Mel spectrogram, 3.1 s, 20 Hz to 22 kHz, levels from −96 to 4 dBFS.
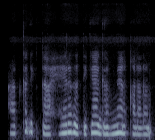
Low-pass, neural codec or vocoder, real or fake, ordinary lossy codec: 19.8 kHz; none; real; none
